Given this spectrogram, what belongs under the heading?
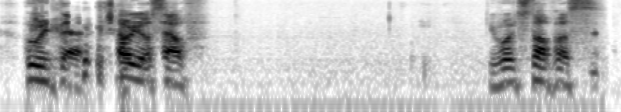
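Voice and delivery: calling out loudly. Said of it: "did ask out loud in the dark".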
